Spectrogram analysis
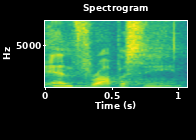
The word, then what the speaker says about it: Anthropocene: longer in the Holocene, we are now in the Anthropocene, or as some people pronounce it, Anthropocene.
